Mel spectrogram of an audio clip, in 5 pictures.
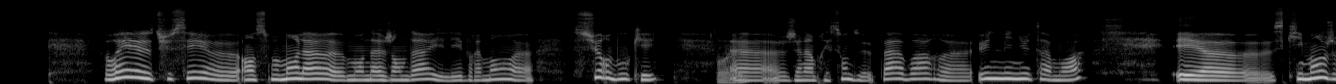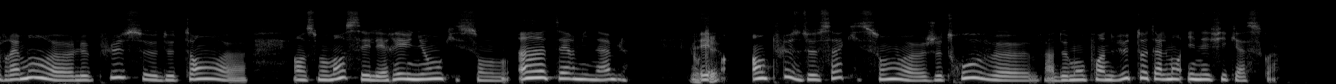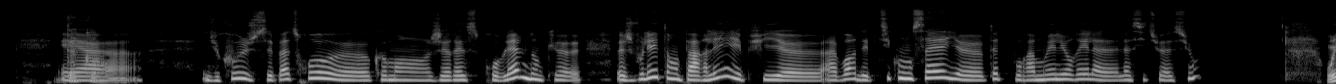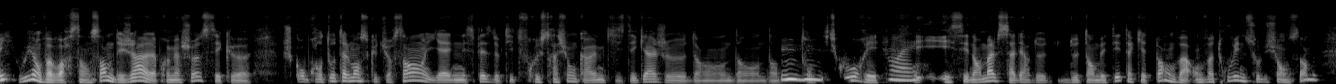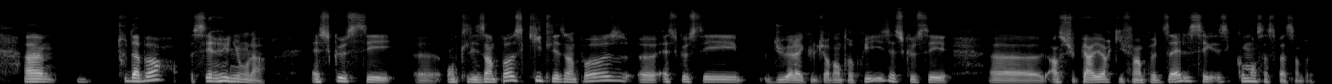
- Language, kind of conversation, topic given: French, advice, Comment puis-je éviter que des réunions longues et inefficaces ne me prennent tout mon temps ?
- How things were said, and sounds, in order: tapping; stressed: "interminables"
